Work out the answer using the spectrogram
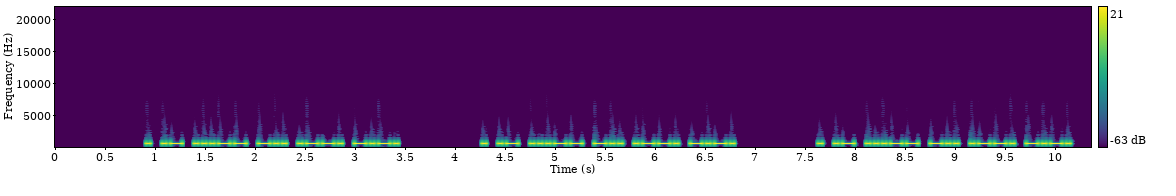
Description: Morse code, heard as a keyed tone, about 30 wpm, 700 Hz. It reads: EA3DPC EA3DPC EA3DPC
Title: DXCC-100 Call Signs - 6 Characters - Repeated 3x - 30wpm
